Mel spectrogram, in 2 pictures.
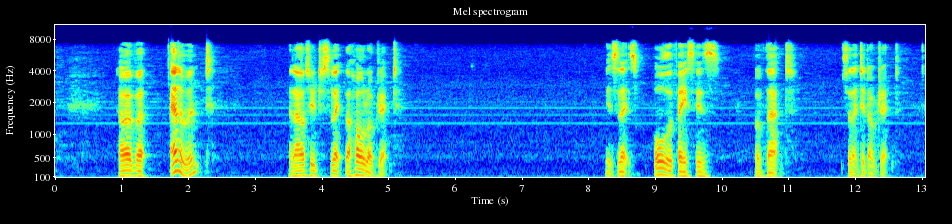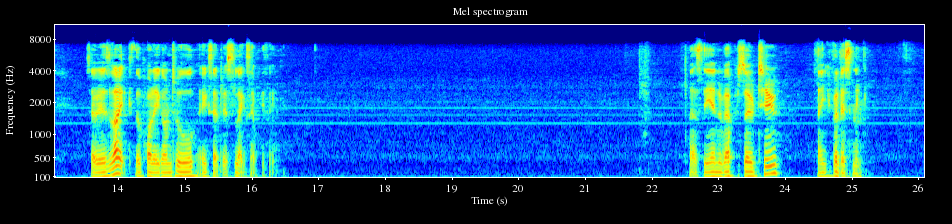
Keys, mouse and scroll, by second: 1.6 click.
